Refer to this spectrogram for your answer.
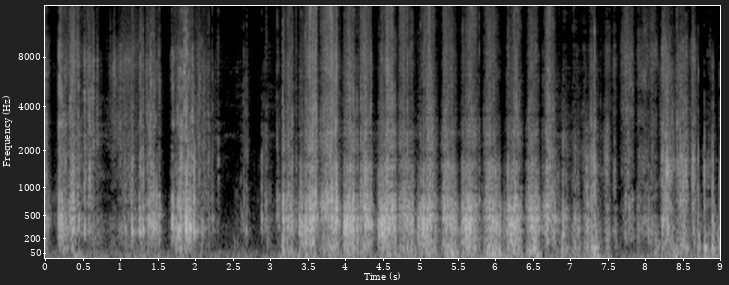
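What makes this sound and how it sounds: Fingertips and nails rub and scratch the leather upper of a single empty white leather high-top sneaker held up in the air. A dense run of quick, irregular crinkly scratches is heard, with a brief quieter lull a couple of seconds in before the dry scraping picks back up and continues to the end.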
